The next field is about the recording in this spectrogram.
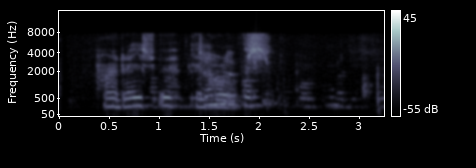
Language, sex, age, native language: Icelandic, female, 10, Icelandic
